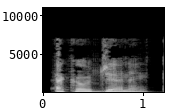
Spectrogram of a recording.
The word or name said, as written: echogenic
